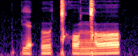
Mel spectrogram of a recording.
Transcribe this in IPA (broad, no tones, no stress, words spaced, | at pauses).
pʲɛʔɯ ǀʰoŋ͡ǀɤ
